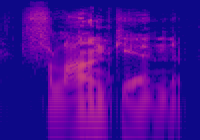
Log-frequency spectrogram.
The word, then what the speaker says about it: flanken: proper way to say the vowel ah yes flanken uh this is a Yiddish word it's the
